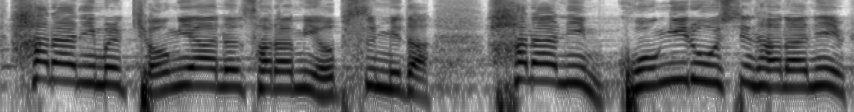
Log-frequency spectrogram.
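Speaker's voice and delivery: lamenting prophet, voice lifted high; pleading prophet. Acted. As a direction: cry out to God like Habakkuk. Prophet's plea to God acted out.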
